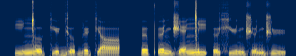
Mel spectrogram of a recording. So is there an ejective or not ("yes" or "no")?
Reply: yes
